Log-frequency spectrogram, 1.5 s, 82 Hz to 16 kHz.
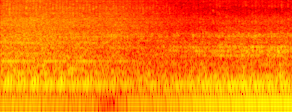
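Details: BMW E92 M3 at smooth even idle after repair at a shop, low hum with steady tones, no knocks or squeals; the part is seen spinning as it should. Normal idle.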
